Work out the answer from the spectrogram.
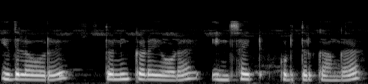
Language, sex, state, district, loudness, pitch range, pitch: Tamil, female, Tamil Nadu, Nilgiris, -18 LUFS, 215-245 Hz, 230 Hz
